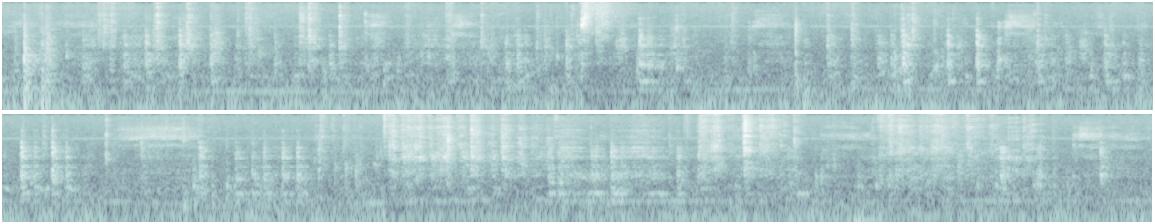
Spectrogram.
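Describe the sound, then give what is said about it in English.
A knife spreads cheese spread onto toast in a kitchen while pasta cooks, making many rough scraping strokes with occasional light clinks of cutlery over a steady hiss. No one speaks. “I'm going to put some Dairy Lean cheese spread on this”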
